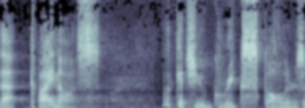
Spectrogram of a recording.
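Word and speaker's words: kainos (καινός): I had the wrong word or the wrong pronunciation the first service. Kainos, neos neos, two different words.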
